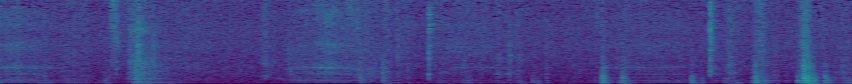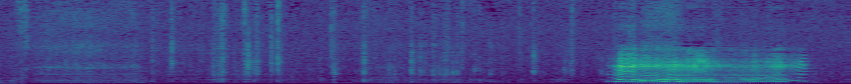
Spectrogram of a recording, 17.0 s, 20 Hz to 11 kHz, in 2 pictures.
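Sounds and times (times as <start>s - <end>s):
objects being handled: 10.0s - 14.6s.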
